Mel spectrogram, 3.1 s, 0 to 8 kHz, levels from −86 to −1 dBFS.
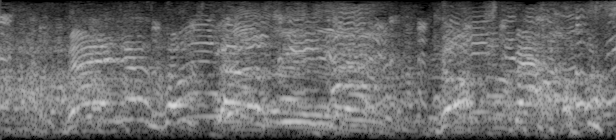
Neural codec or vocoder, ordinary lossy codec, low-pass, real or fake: none; none; none; real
